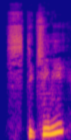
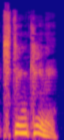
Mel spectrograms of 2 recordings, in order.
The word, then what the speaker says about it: Stikini: This is of the Stikini or the Stigini. How do you spell it? Stikini. Stikini. Stinkini. No N.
